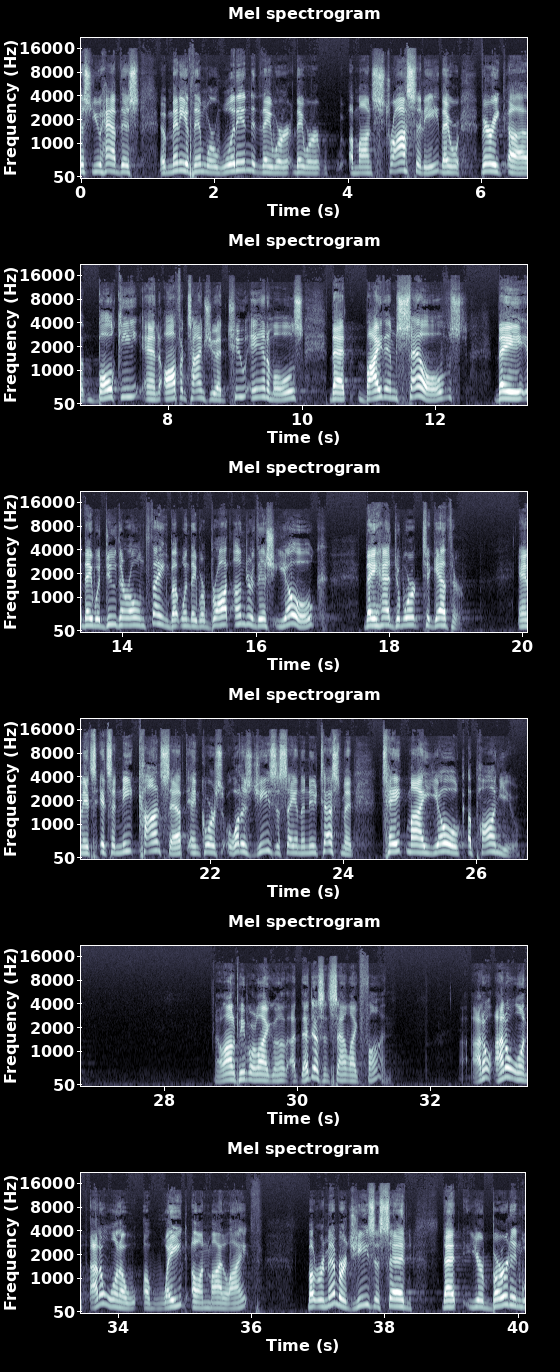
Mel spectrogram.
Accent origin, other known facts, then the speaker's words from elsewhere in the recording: United States; I've only ever lived in America. I was born in America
